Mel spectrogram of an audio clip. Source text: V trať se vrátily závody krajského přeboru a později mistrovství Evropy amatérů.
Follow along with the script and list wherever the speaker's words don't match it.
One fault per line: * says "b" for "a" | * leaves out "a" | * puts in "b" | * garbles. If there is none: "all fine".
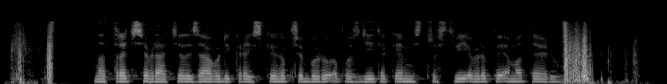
* says "Na" for "V"
* puts in "také"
